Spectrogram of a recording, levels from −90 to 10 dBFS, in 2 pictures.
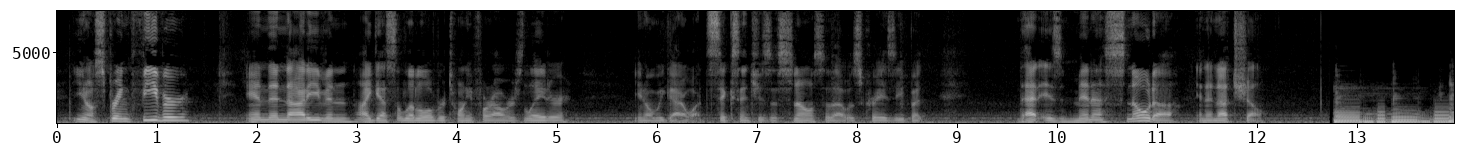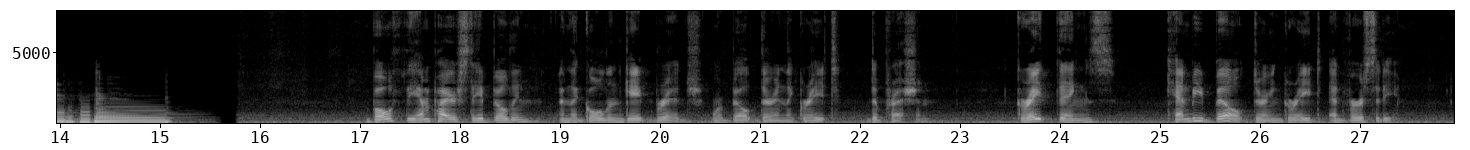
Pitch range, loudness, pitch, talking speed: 95-120 Hz, -30 LUFS, 105 Hz, 130 wpm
